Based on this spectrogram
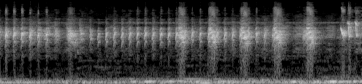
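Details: Long-tailed shrike from Madura, a training recording for other songbirds said to provoke rivals: fast, harsh, high chattering notes repeated about three times a second, with squeaky accents and no other clear sounds.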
